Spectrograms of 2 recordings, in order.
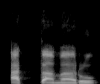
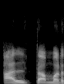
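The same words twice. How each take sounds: First: التمرو with the lam silent, said at-tamaru; التمرو with the lam merged into the t; correct Arabic. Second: التمر with the lam sounded, al-tamar; التمر as the mistake, lam spoken out; wrong version. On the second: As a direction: say التمر as al-tamar, a clear l before the t. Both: Shown as a demonstration. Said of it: "التمر نہیں کہنا".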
